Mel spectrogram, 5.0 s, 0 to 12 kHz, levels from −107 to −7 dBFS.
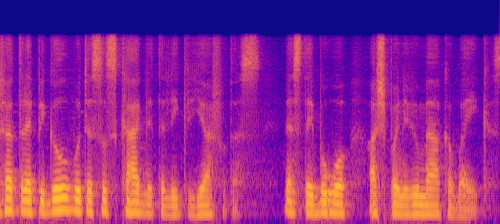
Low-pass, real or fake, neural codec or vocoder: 7.2 kHz; fake; codec, 16 kHz, 0.2 kbps, FocalCodec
